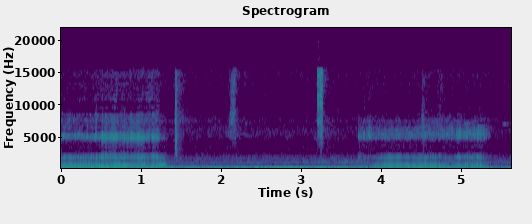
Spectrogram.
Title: cats sleep a snore.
